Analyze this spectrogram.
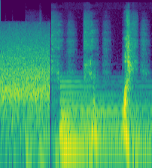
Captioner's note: sad piano plays; whimpers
